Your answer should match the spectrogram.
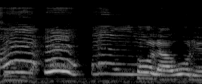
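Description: A woman's voice in a wailing, crying-like tone, its pitch rising and falling in long arcs for about the first second, then running on into speech.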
